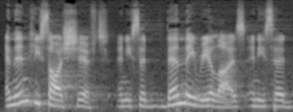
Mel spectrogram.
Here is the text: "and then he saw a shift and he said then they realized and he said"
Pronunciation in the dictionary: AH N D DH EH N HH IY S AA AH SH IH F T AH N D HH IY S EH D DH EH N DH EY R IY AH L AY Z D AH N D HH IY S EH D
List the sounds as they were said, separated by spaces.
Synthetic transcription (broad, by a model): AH N DH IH N IY S AA AH SH IH F T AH N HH IY S EH D DH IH N DH EY R IY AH L AY Z AH N IY S EH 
